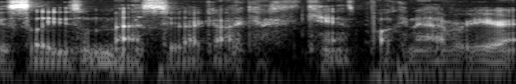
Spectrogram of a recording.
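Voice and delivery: near-whispered imitation of the bartender; hushed confiding. Bartender telling customers about the lady, hushed confiding. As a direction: confide it very softly, almost under the breath.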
